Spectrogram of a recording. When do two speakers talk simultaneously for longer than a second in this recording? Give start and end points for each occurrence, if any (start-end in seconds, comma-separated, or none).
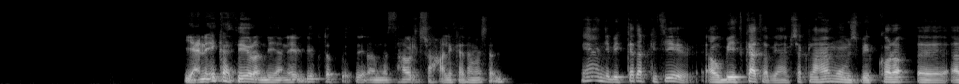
none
